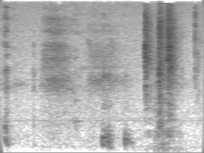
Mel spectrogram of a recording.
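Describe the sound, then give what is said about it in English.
A pet dog scratches at a door in several short, raspy bursts, moderately loud, with brief pauses between the scrapes and no voices. “You can't scratch on the door.”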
